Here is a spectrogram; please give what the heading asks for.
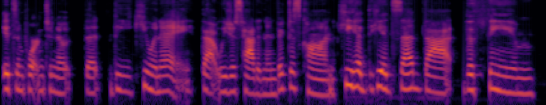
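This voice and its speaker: A woman with a slightly low voice co-hosts a fan podcast. She talks casually and earnestly, putting real emphasis on her opinions as she goes. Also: fairly even intonation, moderate pace, few pauses. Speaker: podcast host. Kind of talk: casual fan discussion of an audio drama.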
